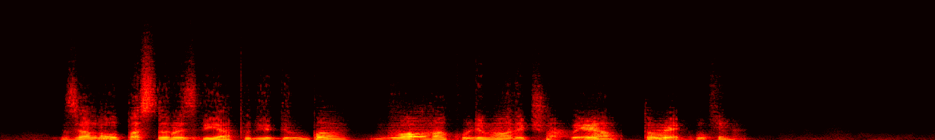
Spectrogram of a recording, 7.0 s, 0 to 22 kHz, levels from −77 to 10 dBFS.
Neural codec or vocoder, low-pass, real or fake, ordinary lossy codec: codec, 44.1 kHz, 0.9 kbps, DAC; 19.8 kHz; fake; none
